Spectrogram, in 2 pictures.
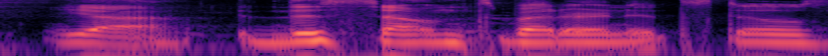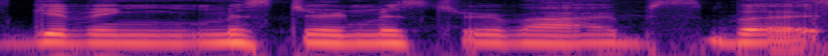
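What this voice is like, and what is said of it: Raspy, nearly lost voice. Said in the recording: “my voice is almost gone ... It sounds better than it was ... raspy voice”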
